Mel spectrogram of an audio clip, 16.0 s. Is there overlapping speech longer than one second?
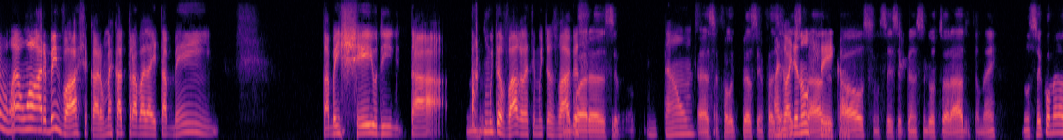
Yes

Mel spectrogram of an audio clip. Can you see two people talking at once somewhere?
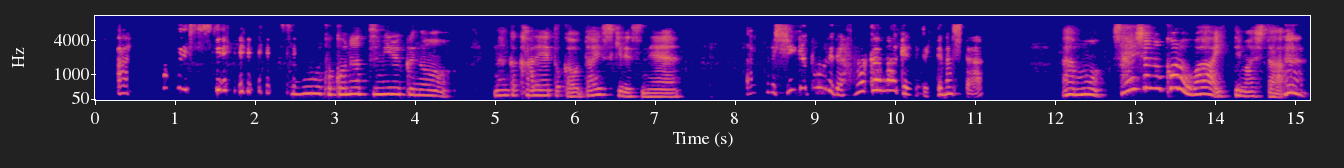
No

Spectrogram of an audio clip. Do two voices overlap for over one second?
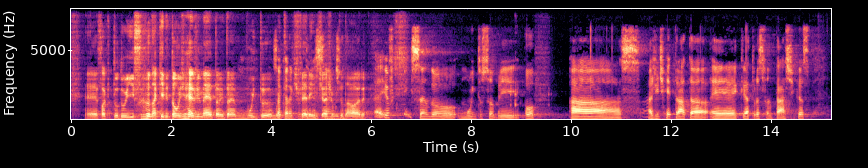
Yes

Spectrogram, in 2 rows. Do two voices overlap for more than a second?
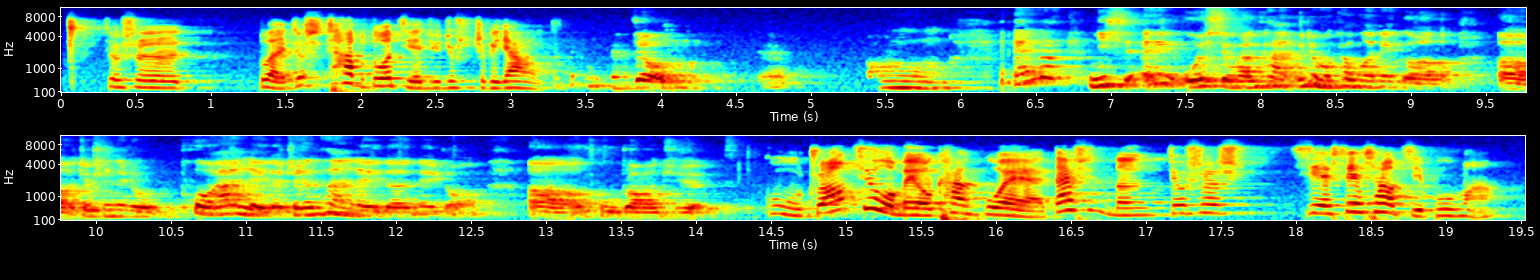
No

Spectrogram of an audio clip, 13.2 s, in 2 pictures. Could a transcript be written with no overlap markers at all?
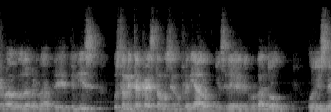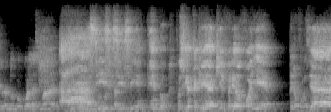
No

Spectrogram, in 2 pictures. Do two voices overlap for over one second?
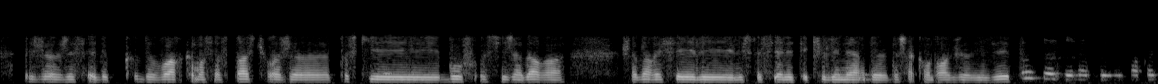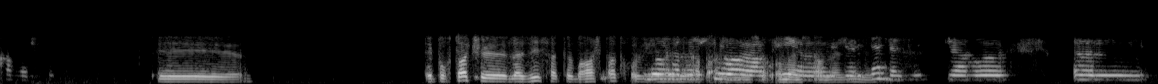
Yes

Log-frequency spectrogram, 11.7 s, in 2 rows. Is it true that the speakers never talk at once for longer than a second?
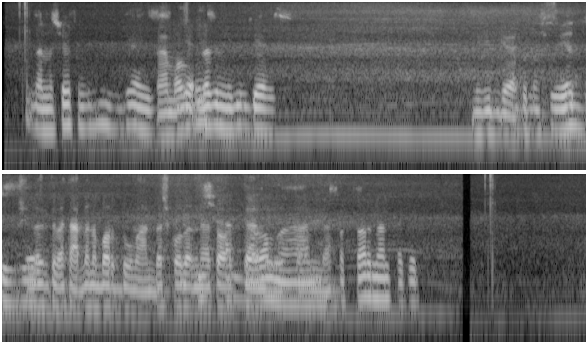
No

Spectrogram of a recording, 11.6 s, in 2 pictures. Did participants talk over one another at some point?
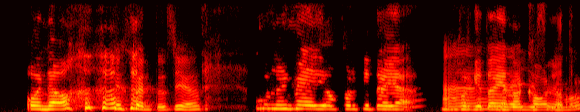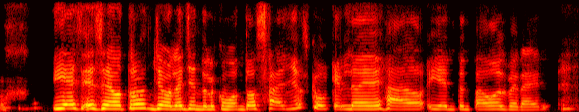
Yes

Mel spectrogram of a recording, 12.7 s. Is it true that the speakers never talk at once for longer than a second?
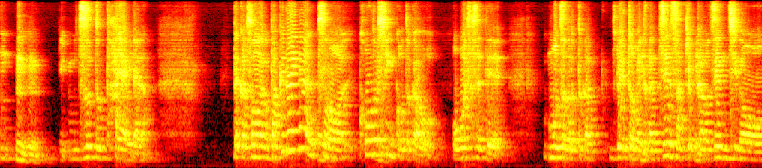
Yes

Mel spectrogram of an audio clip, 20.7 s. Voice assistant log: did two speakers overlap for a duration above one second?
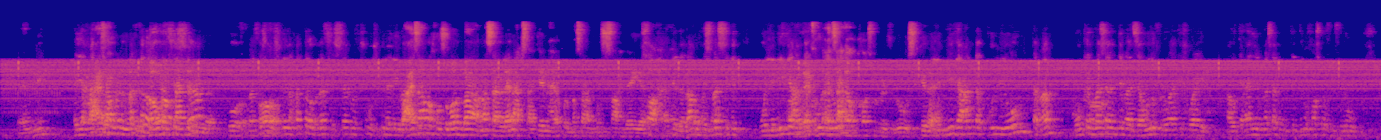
Yes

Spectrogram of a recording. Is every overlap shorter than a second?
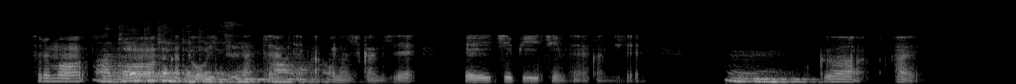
No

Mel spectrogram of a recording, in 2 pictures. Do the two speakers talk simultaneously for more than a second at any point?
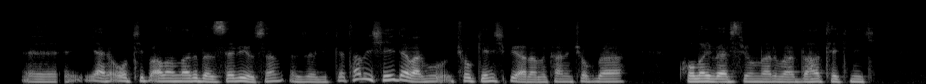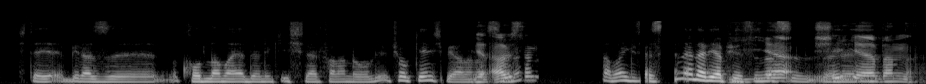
Yes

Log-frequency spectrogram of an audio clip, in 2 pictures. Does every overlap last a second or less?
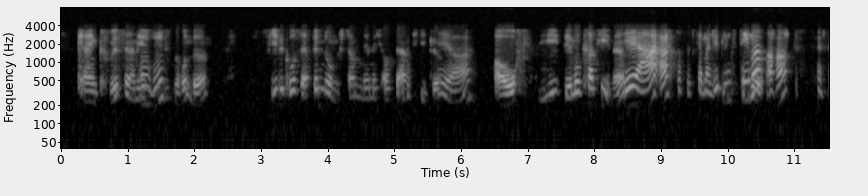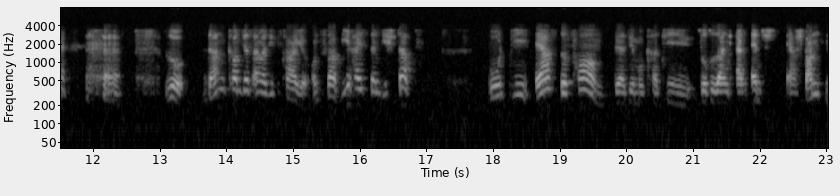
Yes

